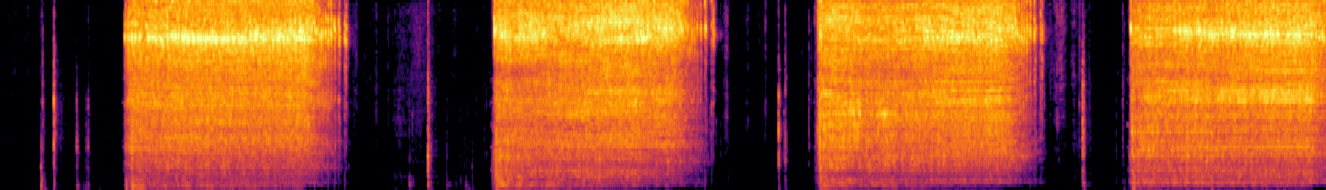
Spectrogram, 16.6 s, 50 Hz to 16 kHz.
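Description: A power tool whirs in four loud, sustained bursts separated by short pauses while bolts come off the engine cover of a 2008-2013 BMW 328i xDrive with an 8mm socket.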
